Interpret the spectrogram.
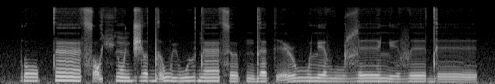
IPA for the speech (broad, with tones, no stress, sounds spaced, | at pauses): ɾ oː˨ p t ɛ̃ː˦˨ s ɔ̰˦ ç õ˦ d͡ʒ ə˦ d ə̰˦ w y˨ w ɯ˦ d ɛ̃ː˦ s ø˨ p n d ɛ˨ k ḛ˨ ɭ uː˦ lʲ ɛ˦ v u˨ ɮ eː˦ lʲ e˨ v eː˦ d eː˨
